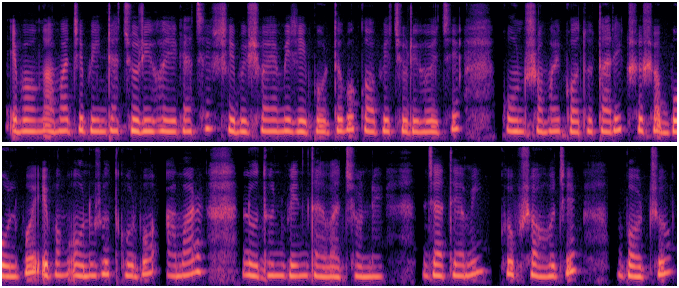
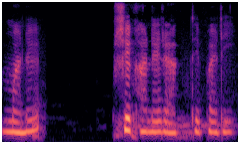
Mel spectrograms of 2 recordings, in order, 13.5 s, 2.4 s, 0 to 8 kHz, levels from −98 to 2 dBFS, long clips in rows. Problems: none marked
